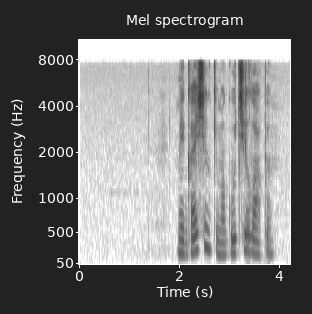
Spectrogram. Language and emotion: Russian, neutral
